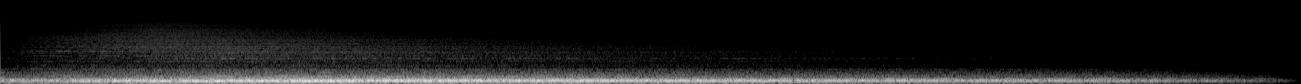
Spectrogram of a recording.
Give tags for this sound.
ambient; drone; long-reverb-tail; deep-space

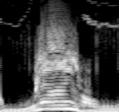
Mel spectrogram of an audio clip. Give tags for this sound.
wobble; low; whatever; bass

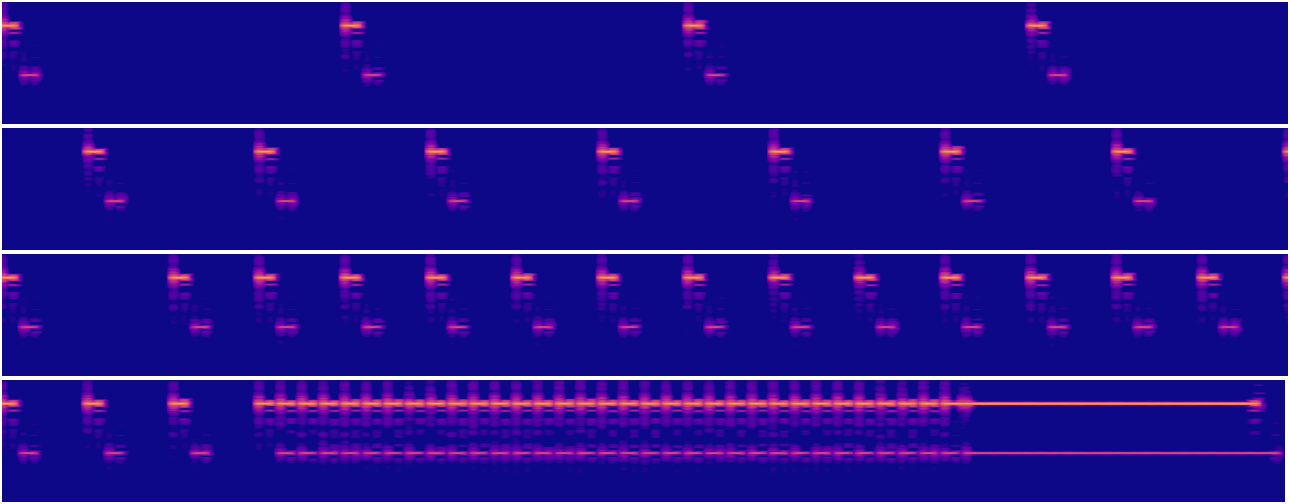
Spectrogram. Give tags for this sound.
biep; synth; beeping; countdown; beep

